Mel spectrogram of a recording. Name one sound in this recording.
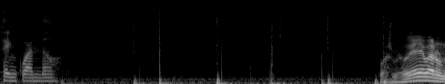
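Footsteps crunch softly on a dirt path.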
